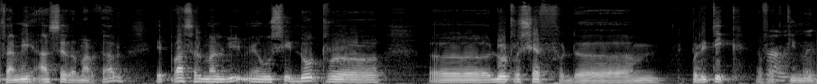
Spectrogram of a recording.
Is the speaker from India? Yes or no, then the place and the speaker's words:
yes; Gujarat, India; first language Gujarati; French is a second language; Ma langue maternelle, qui est en réalité de Gujarat, le Gujarati.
